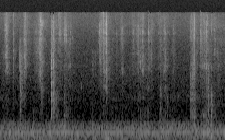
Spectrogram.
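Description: A solid, dry recycled soap ball with an orange ring and a blue center is shaved with a utility-knife blade. Short, bright, crumbly scraping bursts come one after another over a faint, steady low hum. The sound stays quiet throughout.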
